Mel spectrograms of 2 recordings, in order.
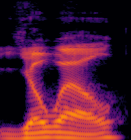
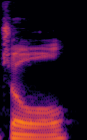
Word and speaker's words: Yoel: It's Yoel, not Joel.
